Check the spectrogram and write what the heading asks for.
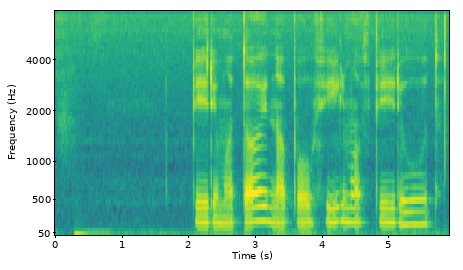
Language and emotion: Russian, sad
